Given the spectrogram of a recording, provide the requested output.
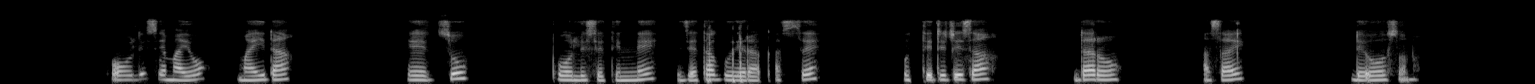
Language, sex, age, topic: Gamo, female, 18-24, government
